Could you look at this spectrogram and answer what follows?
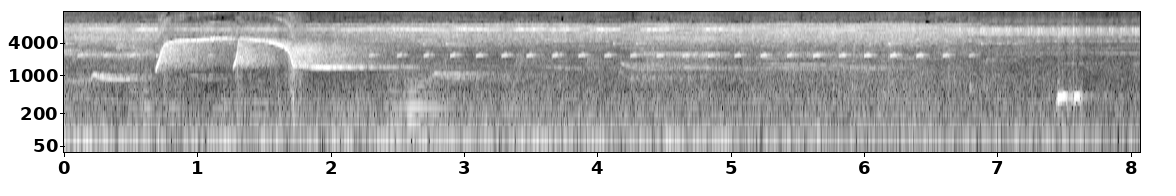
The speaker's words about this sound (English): Let's head to the Amazon. So many birds. What are the sounds we're hearing? Now, that's the colorful cry of the surprisingly drab screaming peahaw.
